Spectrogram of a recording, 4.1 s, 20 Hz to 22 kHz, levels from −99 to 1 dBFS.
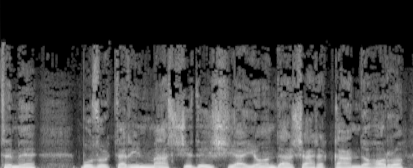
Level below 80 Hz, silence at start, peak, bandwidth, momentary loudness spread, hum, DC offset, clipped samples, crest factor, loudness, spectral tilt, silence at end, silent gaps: -48 dBFS; 0 s; -6 dBFS; 16.5 kHz; 3 LU; none; 0.2%; under 0.1%; 10 dB; -18 LUFS; -5.5 dB/octave; 0.1 s; none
